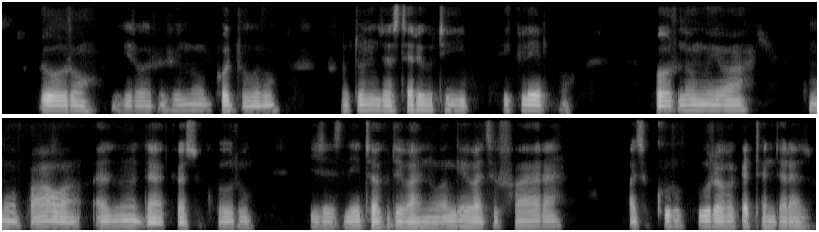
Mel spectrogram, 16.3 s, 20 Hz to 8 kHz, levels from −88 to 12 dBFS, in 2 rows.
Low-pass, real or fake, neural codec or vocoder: 7.2 kHz; fake; codec, 24 kHz, 0.9 kbps, DualCodec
